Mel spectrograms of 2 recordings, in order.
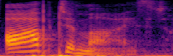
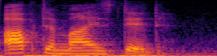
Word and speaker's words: optimized: It's optimized, not optimized-ed. Emphasize that -ed sound, so it's pronounced as a d. Blend smoothly with the zed that comes before it.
